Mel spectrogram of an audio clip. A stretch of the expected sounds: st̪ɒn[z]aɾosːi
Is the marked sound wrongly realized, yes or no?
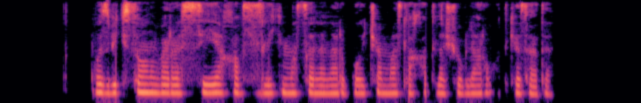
yes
